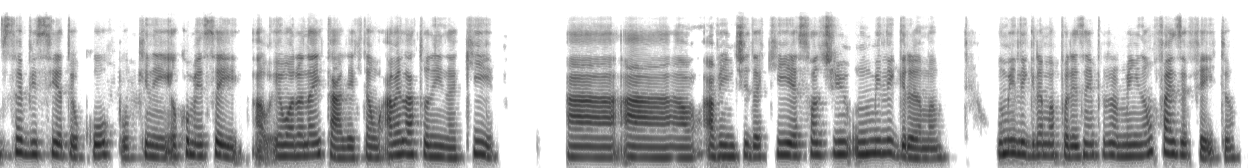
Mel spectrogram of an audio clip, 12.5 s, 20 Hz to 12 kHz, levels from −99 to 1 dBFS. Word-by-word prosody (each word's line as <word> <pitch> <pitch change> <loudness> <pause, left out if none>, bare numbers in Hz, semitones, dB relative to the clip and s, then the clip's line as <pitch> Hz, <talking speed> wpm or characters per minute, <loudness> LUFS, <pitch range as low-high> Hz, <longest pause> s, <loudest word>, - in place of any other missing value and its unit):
se 205 -2 -9
você 240 0 +3
vicia 210 0 0
o - - -8
teu 175 -3 -2
corpo 195 0 -1
Que 195 +4 -2
nem, 175 -2 0
eu - - 0
comecei, 190 -3 +1 0.2
ah, - - 0
eu 185 - 0
moro 190 0 +2
na 195 +1 +1
Itália, 165 -7 +1
então 165 +1 -3
a 195 - +3
melatonina 200 -5 +1
aqui, 180 +3 -1 0.7
a 170 -1 +2
a - - 0
a - - +3
vendida 185 0 0
aqui, 205 +4 0
é 190 - 0
só 190 +3 -3
de 215 +1 0
1 220 -3 +3
miligrama. 180 -9 0 0.6
1 210 - +1
miligrama, 195 -4 +1
por 185 -2 -1
exemplo, 195 +3 -2
pra 200 -2 0
mim 185 +1 0
não 220 +6 0
faz 225 -5 +1
efeito. 160 -6 -2
190 Hz, 185 wpm, -23 LUFS, 175-210 Hz, 0.7 s, você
